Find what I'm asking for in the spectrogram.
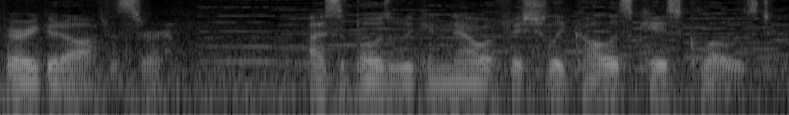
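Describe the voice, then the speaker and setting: A man's voice: deep voice, fairly quick, over music, natural voice. A man playing an incredulous police sergeant in an amateur radio play. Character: incredulous male police sergeant, gruffly in charge. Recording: clear street noise with police sirens. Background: police sirens, vehicles.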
